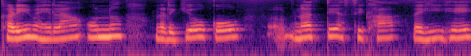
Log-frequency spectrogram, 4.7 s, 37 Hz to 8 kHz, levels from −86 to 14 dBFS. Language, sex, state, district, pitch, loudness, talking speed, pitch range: Hindi, female, Bihar, Samastipur, 225 Hz, -17 LUFS, 115 wpm, 210-235 Hz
